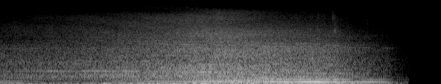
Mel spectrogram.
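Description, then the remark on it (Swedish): A Citroën 2CV drives past on the street, its small boxer engine buzzing with a low, steady hum that swells to a peak around the middle and then fades before cutting off abruptly. “Och ljudet från en passerande 2CV går inte att ta miste på.”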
